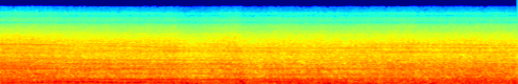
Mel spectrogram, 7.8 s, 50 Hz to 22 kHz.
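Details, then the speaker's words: 2012 Nissan Sentra after misfire repair (had run rough and misfired, oil a quart overfull), intake manifold bolt refitted, engine cover on: even, smooth idle with steady low rumble, no stumble or skip, firing on all cylinders; purring like a fine Swiss timepiece. "Wow, you guys hear that? Thing is purring like a fine Swiss timepiece. Best running Nissan Sentra I've worked on all day."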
